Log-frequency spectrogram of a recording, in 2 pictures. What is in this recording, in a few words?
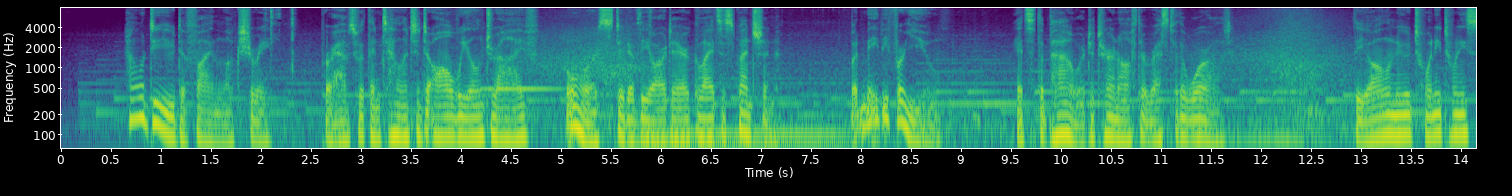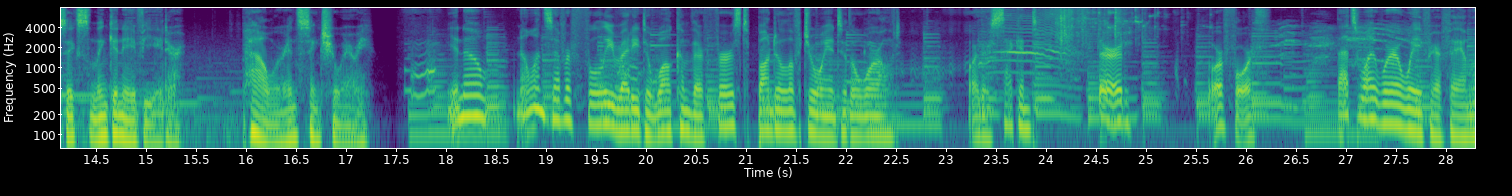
Commercial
